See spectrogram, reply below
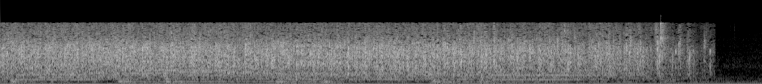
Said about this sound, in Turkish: Şöyle kocaman bir alkış gönderelim o güzel yüreğine.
